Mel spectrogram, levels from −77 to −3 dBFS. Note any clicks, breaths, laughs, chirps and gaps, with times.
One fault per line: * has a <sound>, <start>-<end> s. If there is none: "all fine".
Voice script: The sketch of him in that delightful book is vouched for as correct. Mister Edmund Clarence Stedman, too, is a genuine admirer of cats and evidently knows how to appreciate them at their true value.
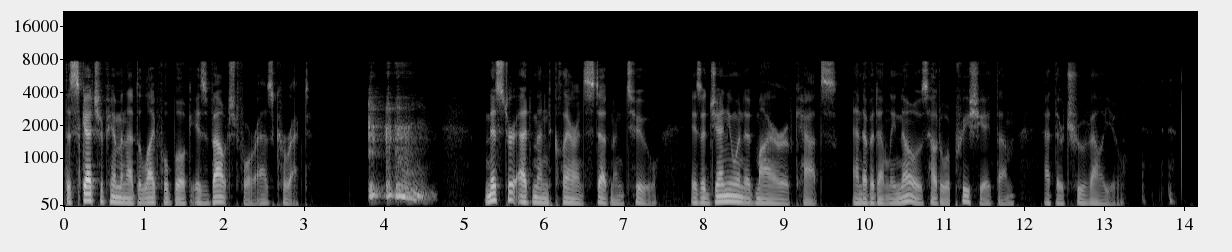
* has a throat clearing, 3.8-4.7 s
* has a laugh, 13.5-14.0 s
